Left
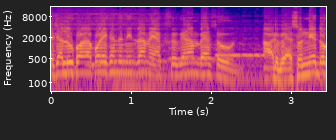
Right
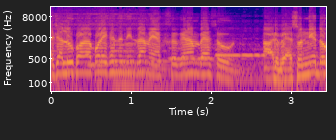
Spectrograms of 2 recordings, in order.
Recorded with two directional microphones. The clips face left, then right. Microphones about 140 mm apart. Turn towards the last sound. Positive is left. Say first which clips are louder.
# left 4 dB
turn(degrees=30)  # may be behind; listen again after turning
